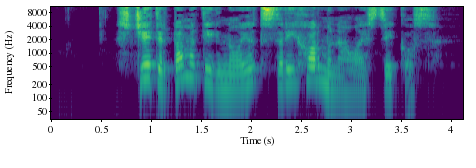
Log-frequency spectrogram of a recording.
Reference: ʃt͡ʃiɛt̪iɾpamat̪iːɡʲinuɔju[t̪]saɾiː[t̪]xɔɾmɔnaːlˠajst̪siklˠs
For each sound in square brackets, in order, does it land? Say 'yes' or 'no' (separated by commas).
yes, no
